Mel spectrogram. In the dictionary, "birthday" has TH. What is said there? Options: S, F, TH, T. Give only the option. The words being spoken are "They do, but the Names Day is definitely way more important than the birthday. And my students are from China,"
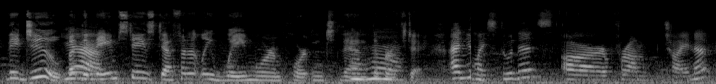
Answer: TH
